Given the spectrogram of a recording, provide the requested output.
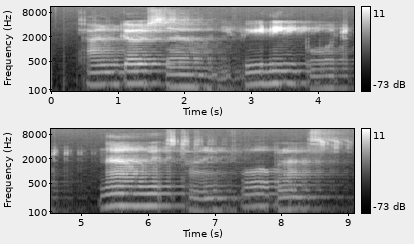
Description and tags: Time goes slow when you're feeling bored..
For a game called Seven Nights at Freddy's.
